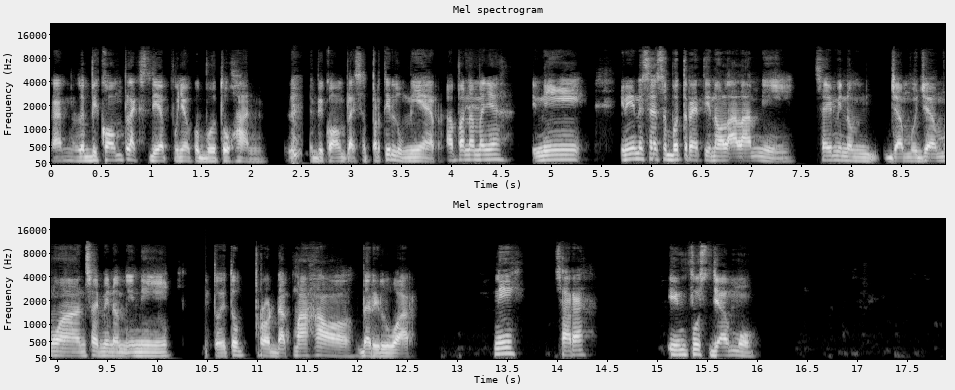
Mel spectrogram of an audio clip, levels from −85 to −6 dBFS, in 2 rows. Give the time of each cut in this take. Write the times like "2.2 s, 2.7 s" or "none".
3.9 s, 10.5 s

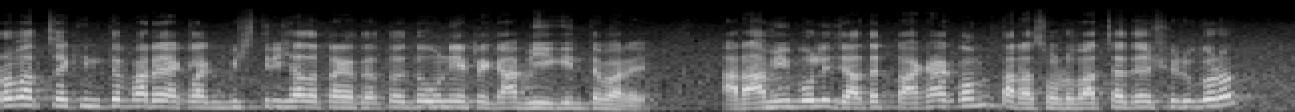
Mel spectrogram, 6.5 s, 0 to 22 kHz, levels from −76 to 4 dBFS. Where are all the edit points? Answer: none

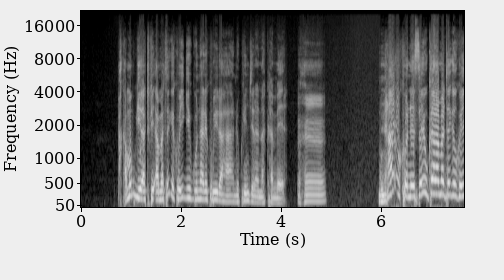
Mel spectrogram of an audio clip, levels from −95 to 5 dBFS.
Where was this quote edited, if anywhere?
none

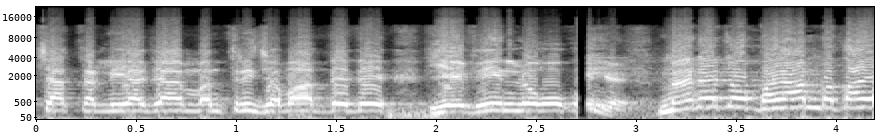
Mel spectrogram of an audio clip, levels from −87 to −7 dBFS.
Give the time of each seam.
2.7 s

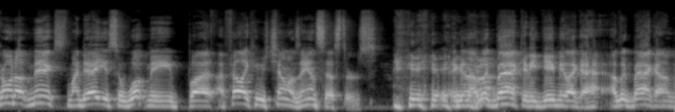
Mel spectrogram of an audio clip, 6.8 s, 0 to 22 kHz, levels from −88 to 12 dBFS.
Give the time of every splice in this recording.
none

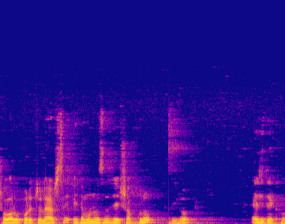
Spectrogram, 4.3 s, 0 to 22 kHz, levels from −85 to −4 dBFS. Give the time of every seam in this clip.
2.5 s

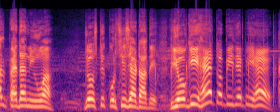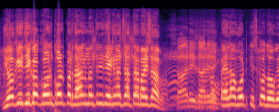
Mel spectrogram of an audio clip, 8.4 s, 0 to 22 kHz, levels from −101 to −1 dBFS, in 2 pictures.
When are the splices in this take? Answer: 2.4 s, 4.2 s, 7.5 s

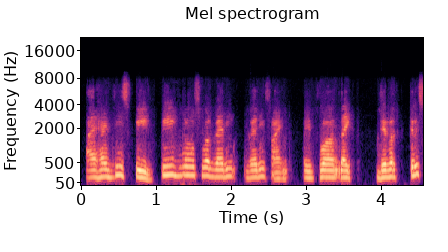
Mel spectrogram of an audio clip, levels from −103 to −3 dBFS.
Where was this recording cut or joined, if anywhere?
1.0 s

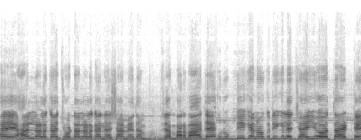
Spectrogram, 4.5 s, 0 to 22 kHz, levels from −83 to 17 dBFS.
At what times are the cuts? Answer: 2.8 s

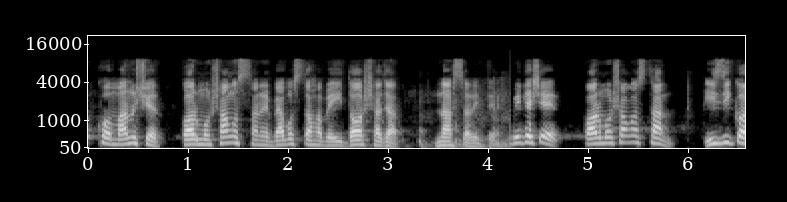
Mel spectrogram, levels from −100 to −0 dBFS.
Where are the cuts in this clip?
4.2 s

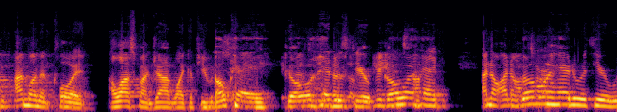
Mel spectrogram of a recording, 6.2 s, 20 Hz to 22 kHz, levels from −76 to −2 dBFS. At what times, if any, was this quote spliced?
1.0 s

